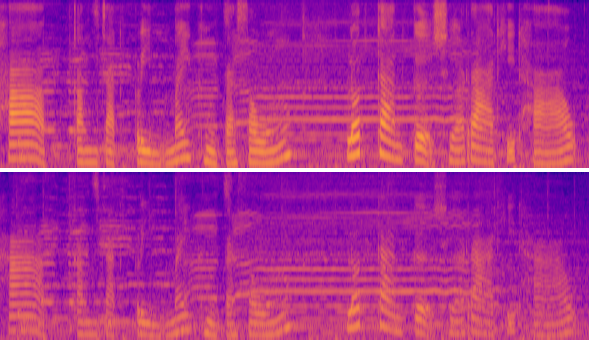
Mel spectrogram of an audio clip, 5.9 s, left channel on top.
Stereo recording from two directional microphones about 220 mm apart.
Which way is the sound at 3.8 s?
15° left (ahead or behind).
